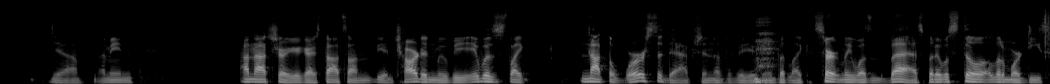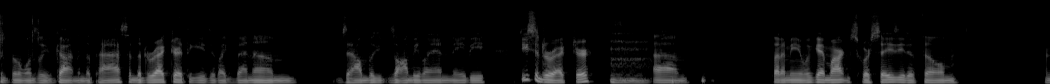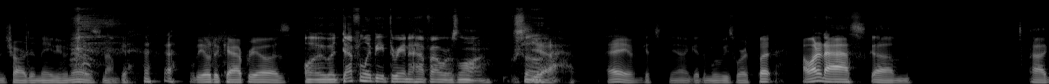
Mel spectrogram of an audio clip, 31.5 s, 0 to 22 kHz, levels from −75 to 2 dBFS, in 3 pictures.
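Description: No technical faults are audible anywhere in the speech recording.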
